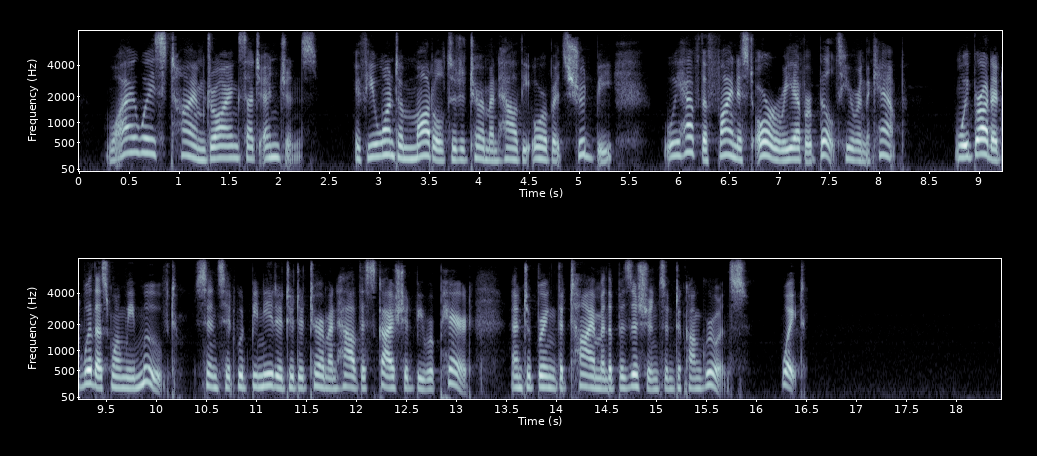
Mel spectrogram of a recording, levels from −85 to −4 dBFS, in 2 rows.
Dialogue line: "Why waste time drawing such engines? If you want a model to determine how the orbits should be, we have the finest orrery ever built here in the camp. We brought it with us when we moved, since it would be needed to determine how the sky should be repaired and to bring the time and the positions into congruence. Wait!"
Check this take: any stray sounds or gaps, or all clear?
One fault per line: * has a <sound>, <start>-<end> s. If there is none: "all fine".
all fine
